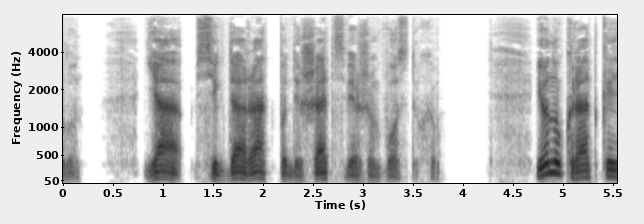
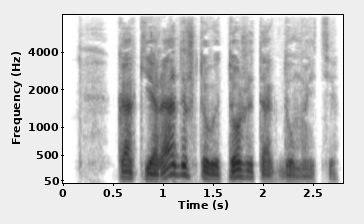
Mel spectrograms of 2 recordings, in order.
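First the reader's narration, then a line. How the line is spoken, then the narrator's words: Sighing. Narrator (Russian): вздохнула Недда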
